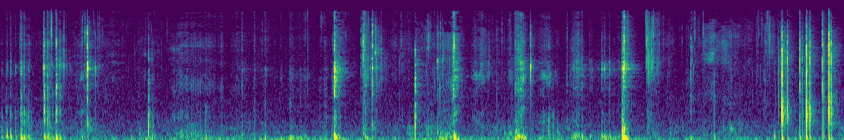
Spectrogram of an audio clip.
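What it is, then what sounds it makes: Bar soap being scraped. A metal knife scrapes and shaves the edge of a thin slab of tan bar soap. Sharp, crisp scraping and crunching strokes come in bursts, bright and dry with almost no ring, over a faint low background.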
